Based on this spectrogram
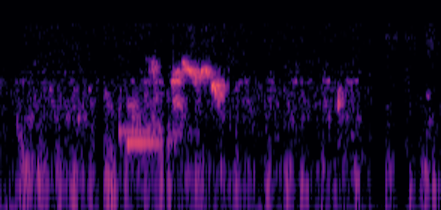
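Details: A White-eyed Vireo (Vireo griseus) sings one quick, emphatic phrase of sharp, slurred notes, remembered as 'eat your cheerios quick', over a low background hum.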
